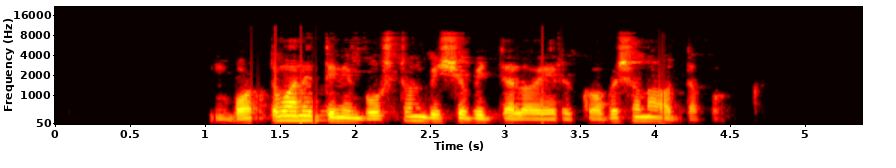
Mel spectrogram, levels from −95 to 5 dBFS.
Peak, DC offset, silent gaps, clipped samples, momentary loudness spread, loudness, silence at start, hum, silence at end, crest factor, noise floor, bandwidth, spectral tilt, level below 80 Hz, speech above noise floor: -6 dBFS; under 0.1%; none; under 0.1%; 10 LU; -25 LUFS; 1.1 s; none; 0.95 s; 20 dB; under -90 dBFS; 11 kHz; -5 dB/octave; -64 dBFS; over 65 dB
